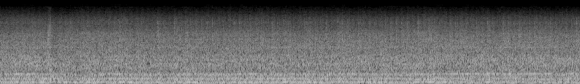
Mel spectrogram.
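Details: 1973 Triumph TR6 restoration, first start in 2 years: steady but ragged idle with harsh, uneven exhaust note; rough running, owner thinks ignition too far advanced, also hears clicking.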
